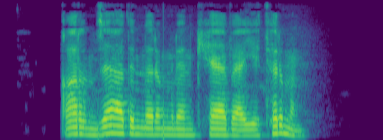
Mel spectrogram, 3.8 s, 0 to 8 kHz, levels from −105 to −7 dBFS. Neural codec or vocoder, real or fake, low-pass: none; real; 7.2 kHz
